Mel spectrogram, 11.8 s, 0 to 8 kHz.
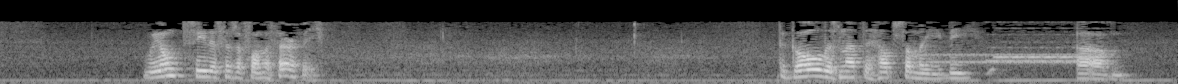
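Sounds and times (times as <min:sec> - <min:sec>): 
speech: 0:01.4 - 0:03.4, 0:07.9 - 0:09.9, 0:10.8 - 0:11.4
telephone electronic ring tone: 0:09.3 - 0:11.3.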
